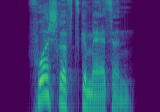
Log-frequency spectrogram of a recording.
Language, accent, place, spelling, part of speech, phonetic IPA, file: German, Germany, Berlin, vorschriftsgemäßen, adjective, [ˈfoːɐ̯ʃʁɪft͡sɡəˌmɛːsn̩], De-vorschriftsgemäßen.ogg
- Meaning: inflection of vorschriftsgemäß: 1. strong genitive masculine/neuter singular 2. weak/mixed genitive/dative all-gender singular 3. strong/weak/mixed accusative masculine singular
